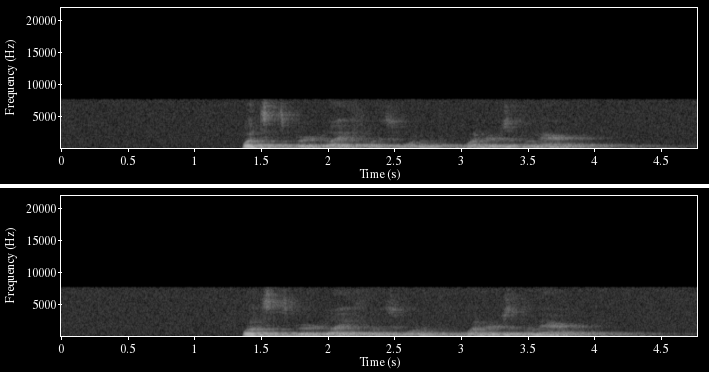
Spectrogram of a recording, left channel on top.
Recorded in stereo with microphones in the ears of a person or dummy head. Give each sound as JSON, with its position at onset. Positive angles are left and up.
{"t": 1.4, "sound": "a man speaking", "side_deg": 40, "distance_m": 0.7}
